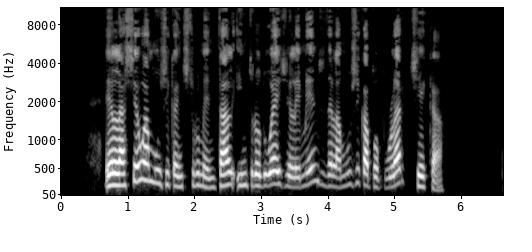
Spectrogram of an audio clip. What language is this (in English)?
Catalan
